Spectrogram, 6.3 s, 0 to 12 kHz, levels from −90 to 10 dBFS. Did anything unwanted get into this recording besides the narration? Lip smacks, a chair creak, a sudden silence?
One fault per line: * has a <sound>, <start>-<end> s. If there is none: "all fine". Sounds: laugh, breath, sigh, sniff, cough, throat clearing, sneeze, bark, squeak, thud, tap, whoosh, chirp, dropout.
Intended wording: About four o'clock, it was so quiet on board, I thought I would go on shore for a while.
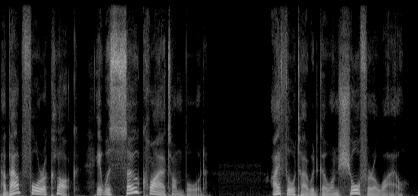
all fine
